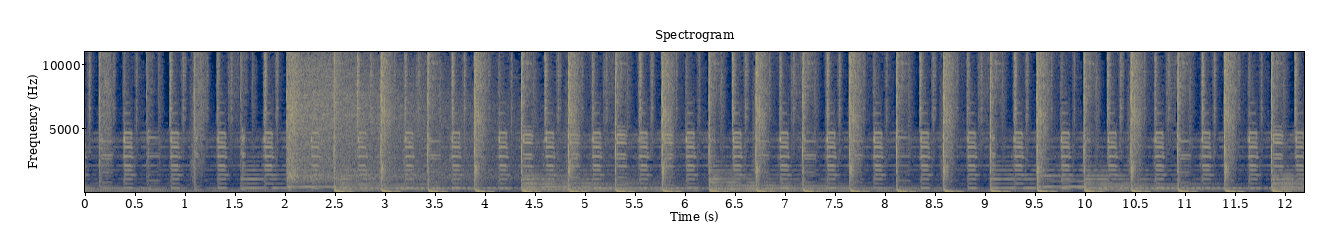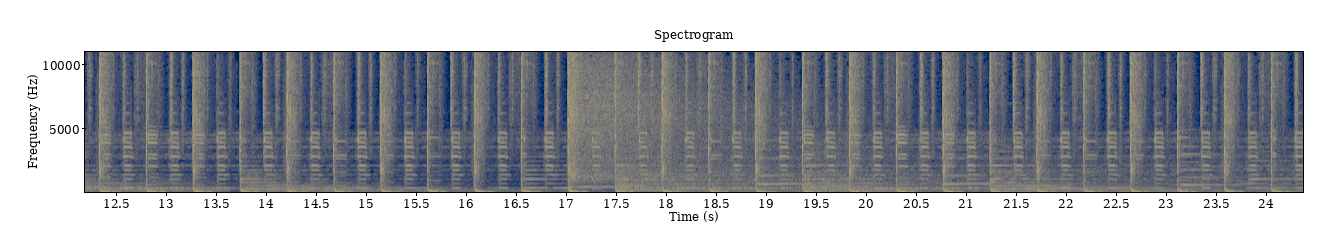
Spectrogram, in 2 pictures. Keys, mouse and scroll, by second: 1.6 3, 2.2 middle click, 2.7 click, 3.4 KP_1, 4.2 s, 5.9 middle click, 6.5 click, 7.2 KP_1, 8.1 s, 10.0 Tab, 10.6-11.0 scroll up 1, 11.0 scroll down 1, 11.2 s, 12.5 scroll up 1, 13.4 click, 13.8-14.7 scroll up 1, 14.7 Tab, 16.7 click, 19.1 shift+click, 22.3 shift+click, 22.7 shift+click, 23.0 shift+click, 23.4 shift+click, 23.8 shift+click.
